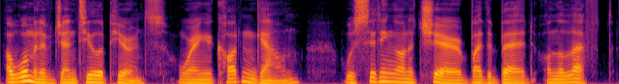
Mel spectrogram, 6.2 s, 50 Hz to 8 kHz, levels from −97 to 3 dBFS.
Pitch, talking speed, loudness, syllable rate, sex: 115 Hz, 195 wpm, -18 LUFS, 5.3 syllables/s, male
